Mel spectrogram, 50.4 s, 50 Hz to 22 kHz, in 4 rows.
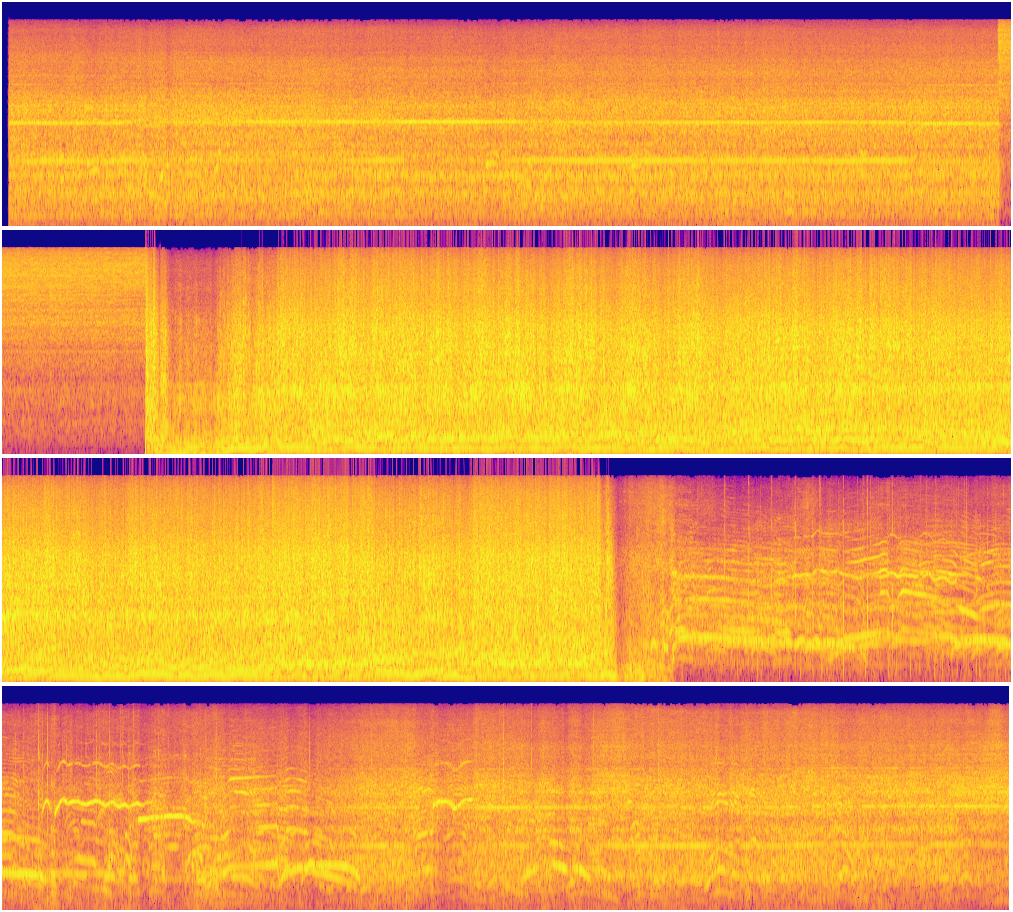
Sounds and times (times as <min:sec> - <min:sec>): Vehicle: 0:00.1 - 0:50.4.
